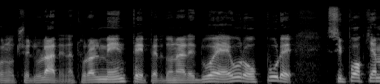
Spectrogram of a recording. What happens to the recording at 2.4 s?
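Nothing goes wrong at 2.4 s; the speech carries on intact through that moment, with no break, click, dropout or change in level or tone.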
